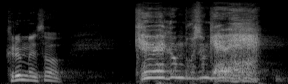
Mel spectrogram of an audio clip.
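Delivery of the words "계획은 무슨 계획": high, loud, slow outburst; retold shout. Bereaved mother screams at the pastor, high and loud. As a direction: hurl it back in grief and anger. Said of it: "막 소리칩니다".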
